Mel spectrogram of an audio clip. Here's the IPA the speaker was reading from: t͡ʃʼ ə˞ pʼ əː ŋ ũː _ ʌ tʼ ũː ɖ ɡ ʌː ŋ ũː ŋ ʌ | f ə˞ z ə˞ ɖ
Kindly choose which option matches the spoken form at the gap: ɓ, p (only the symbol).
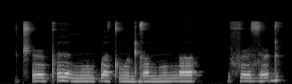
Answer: ɓ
